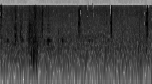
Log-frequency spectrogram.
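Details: Knees cracking: several sharp, dry clicks and pops over a quiet background; knee joint crepitus.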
